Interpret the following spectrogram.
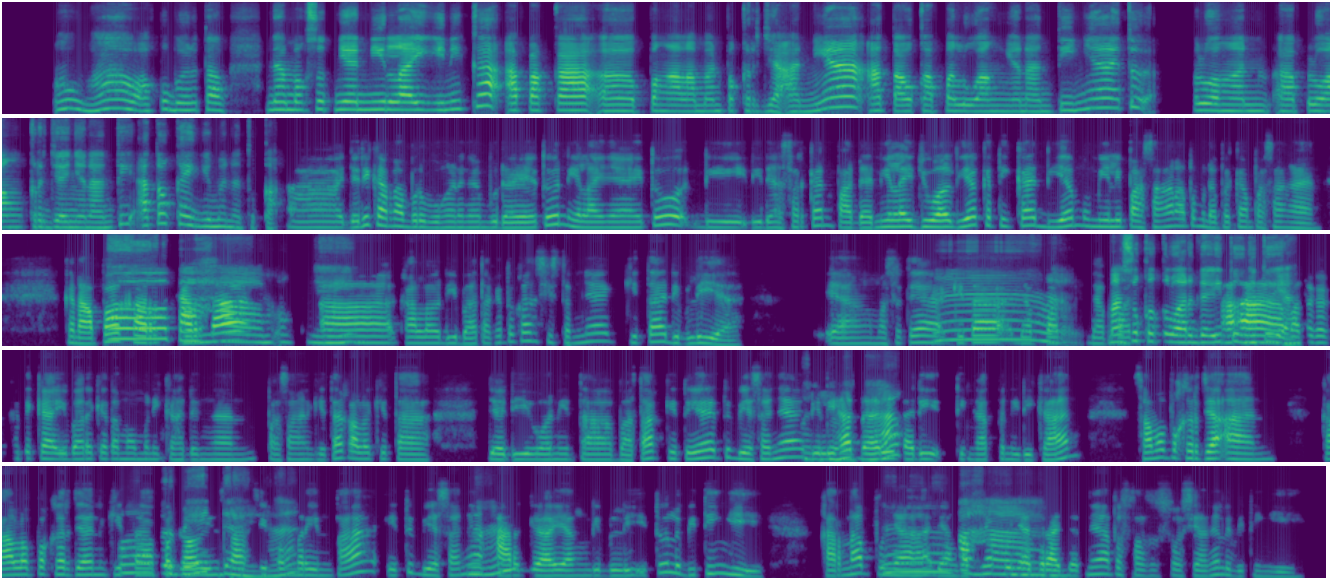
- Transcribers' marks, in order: none
- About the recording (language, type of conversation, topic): Indonesian, podcast, Pernahkah kamu mempertimbangkan memilih pekerjaan yang kamu sukai atau gaji yang lebih besar?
